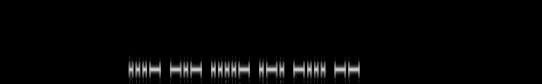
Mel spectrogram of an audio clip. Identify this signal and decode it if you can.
Morse code, heard as a keyed tone, about 34 wpm, 700 Hz. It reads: VK4RBM
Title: DXCC-100 Call Signs - 6 Characters - 35wpm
